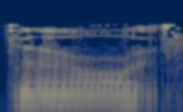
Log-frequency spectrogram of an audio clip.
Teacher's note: tell 跟 us 也需要连读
